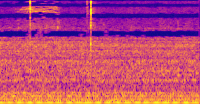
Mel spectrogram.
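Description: Steady low background hum with a faint click about a second in.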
